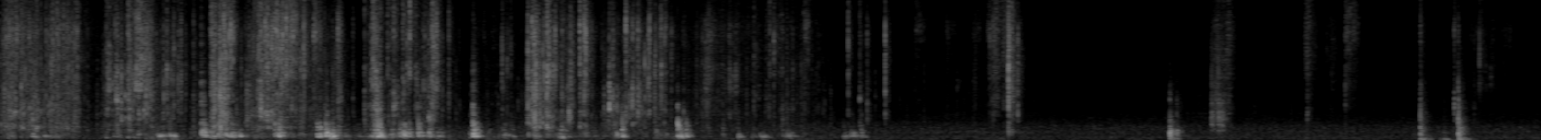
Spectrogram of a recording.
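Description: Clear plastic packaging crinkling and rustling as it is handled and pulled away, dense for about the first nine seconds. After that come a few separate crackles and soft knocks.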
